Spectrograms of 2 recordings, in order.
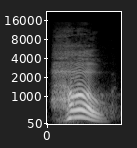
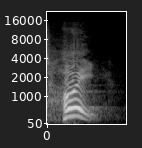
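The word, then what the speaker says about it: hoi (הוֹי): Ho, actually, in the Hebrew there, that word is pronounced hoi.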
